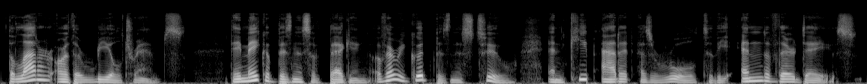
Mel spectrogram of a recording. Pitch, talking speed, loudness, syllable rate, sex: 120 Hz, 195 wpm, -21 LUFS, 5.2 syllables/s, male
